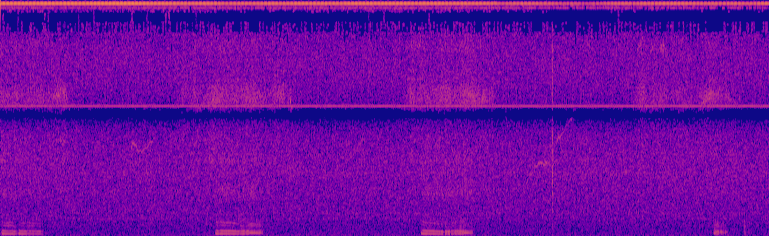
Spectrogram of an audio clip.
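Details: Sleeping cat lightly snoring: soft, regular snoring, each breath a short low rasp roughly every four seconds, over steady room noise; snoring.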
